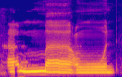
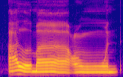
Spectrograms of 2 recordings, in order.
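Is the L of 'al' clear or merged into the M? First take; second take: merged; clear. First: The L merges into a doubled M sound. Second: The L is clearly pronounced before the M. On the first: The speaker calls it wrong. "Tidak boleh dibaca" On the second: The speaker calls it right. "cara membacanya adalah ... Alnya dibaca dengan jelas"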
